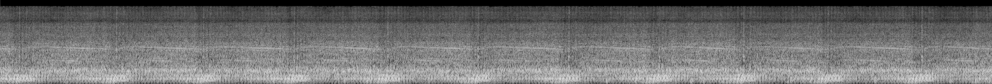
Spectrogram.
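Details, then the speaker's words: DuroMax XP13000EH generator on gasoline with the fuel valve shut off to run it dry for storage: the engine hunts up and down about once a second as the carburetor is starved of fuel, the same surging the faulty fuel selector switch caused. "but you could hear the revving up and down up and down up and down because the engine was being starved"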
